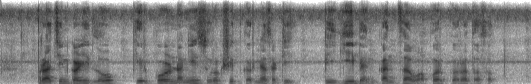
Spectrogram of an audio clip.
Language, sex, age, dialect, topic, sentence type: Marathi, male, 31-35, Varhadi, banking, statement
